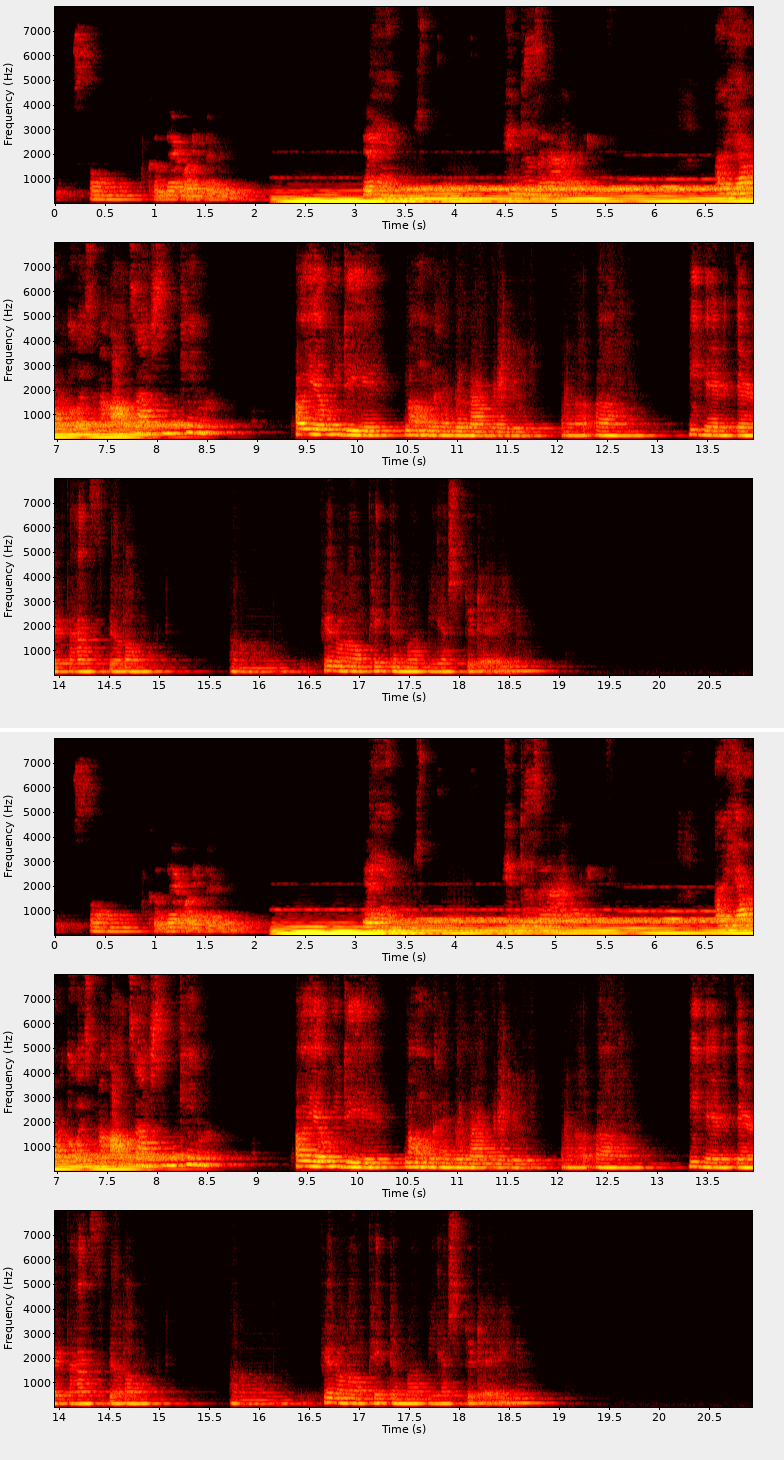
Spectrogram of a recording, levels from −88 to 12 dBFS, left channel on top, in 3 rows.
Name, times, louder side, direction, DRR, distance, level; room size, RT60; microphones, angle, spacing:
voice 1, 0.3-1.8 3.1-4.0 4.6-5.3, right 1 dB, 20° left, -3 dB, 0.9 m, -30 dB
sound 1, 2.1-7.9, right 2 dB, 80° right, 0.5 m, -16 dB
sound 2, 3.3-8.3, left 3 dB, 80° left, 0.5 m, -31 dB
voice 2, 4.5-5.1 6.6-8.5 10.5-11.3, right 1 dB, 40° right, -5 dB, 0.7 m, -26 dB
voice 3, 9.4-11.8 12.0-12.9 13.3-14.9 15.7-16.3 16.6-18.7, equal, 5° left, 1 dB, 0.4 m, -26 dB
5.0 x 2.0 x 4.4 m, 0.89 s
head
